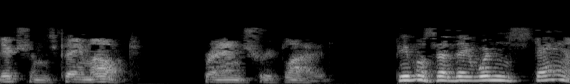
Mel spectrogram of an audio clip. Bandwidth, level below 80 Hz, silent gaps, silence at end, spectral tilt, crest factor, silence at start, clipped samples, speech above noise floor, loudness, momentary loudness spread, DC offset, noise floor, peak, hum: 5.8 kHz; -66 dBFS; none; 0 s; -11 dB/octave; 18 dB; 0 s; under 0.1%; 57 dB; -24 LUFS; 16 LU; under 0.1%; -81 dBFS; -6 dBFS; none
